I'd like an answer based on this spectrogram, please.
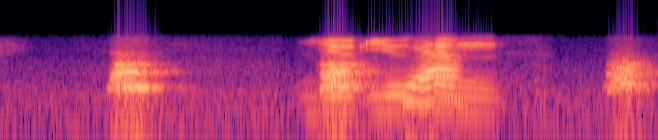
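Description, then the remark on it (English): A dog barks in three loud bursts: a short bark, then a longer run of yelping barks with wavering, rising pitch, then one more short bark. “Someone needs to give that dog a biscuit.”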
